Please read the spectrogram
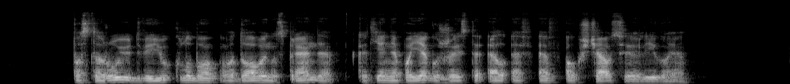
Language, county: Lithuanian, Vilnius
